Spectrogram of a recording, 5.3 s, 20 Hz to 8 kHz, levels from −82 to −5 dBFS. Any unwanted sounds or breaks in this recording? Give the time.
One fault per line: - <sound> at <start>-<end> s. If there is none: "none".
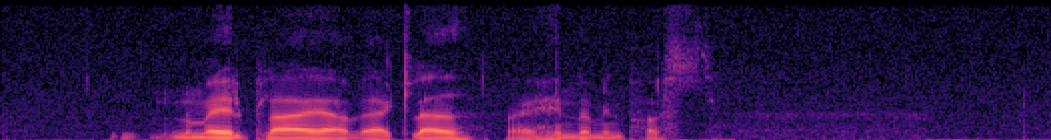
none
